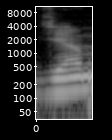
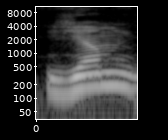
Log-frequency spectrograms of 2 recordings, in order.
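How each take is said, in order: First: जम starting on J; J sound opening जम; incorrect pronunciation. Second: यम starting on Y; Y glide opening यम; correct pronunciation. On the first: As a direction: say जम as "jam". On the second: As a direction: say यम as "yam". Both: Shown as a demonstration. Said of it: "यम जो है शुद्ध रूप".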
